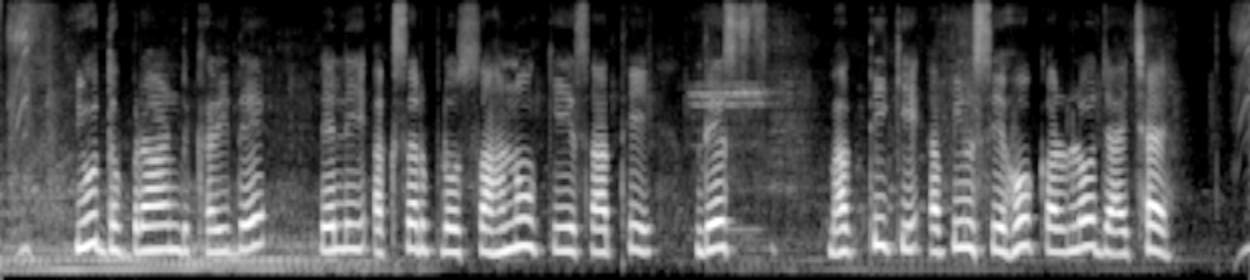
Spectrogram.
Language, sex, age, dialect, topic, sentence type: Maithili, male, 25-30, Angika, banking, statement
